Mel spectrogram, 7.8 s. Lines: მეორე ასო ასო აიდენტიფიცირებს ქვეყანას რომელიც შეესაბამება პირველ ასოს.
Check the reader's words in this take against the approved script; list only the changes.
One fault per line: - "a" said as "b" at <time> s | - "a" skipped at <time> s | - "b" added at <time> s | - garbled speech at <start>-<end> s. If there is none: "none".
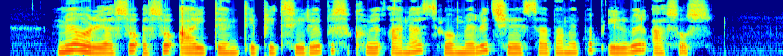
none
